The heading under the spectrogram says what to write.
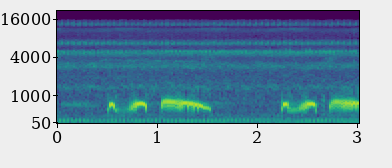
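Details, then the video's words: A 'gagap' or stuttering spotted dove, said to make other birds respond vigorously, gives two phrases: a quick note, a rounded double coo, then a long drawn coo, with a constant faint whine above. "Mendengar Suara Tekukur Gagap Ini Burung Lain Pasti Responnya Gacor"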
